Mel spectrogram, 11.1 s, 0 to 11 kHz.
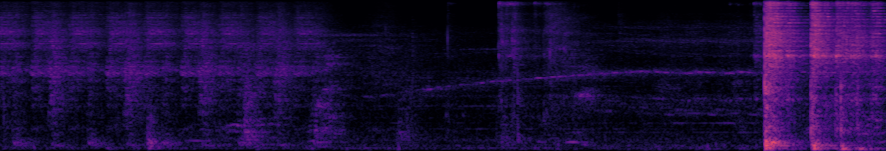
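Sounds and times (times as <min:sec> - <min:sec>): faint gym music: 0:00.0 - 0:11.0.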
